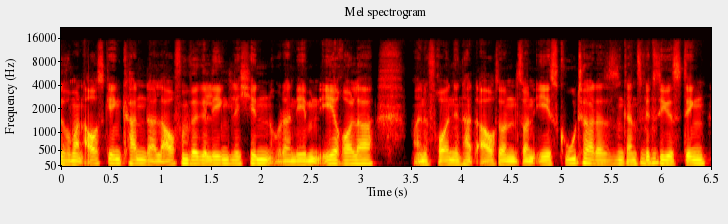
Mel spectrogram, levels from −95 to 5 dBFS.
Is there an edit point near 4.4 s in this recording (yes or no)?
yes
